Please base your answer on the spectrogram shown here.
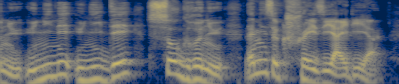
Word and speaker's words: saugrenu: what it means so good on you it's pronounced like this so good on you you need a so Glen you that means a crazy idea and an idea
